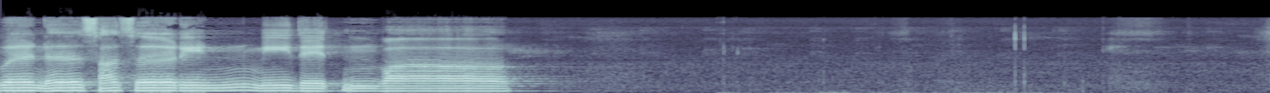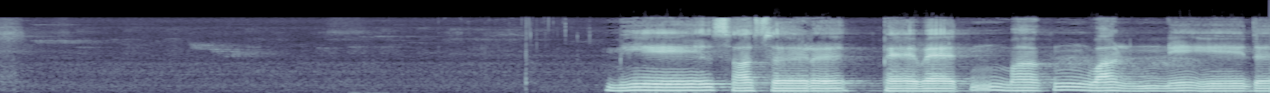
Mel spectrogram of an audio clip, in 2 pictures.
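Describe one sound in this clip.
A middle-aged man speaks calmly and slowly into a microphone, with long pauses.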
